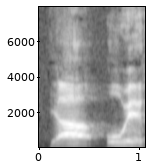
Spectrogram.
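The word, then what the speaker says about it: יהוה: 이스라엘 사람들에게 한번 그 발음을 히브리어를 써놓고 해보라고 하니까 우리 신학자들이 밝혀낸 단어예요. 야오에 가까워요.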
